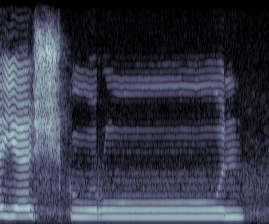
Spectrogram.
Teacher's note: رو کو پر بھی کرنا ہے اور لمبا بھی کرنا ہے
